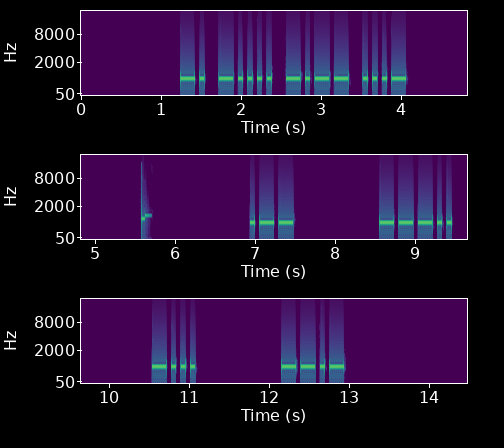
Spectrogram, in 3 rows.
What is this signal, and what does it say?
Morse code, heard as a keyed tone, about 20 wpm, spaced as for 10 wpm, 700 Hz. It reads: N6YV W8BQ
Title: USA Call Signs - 4 Characters - 6x Character Spacing - 20wpm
